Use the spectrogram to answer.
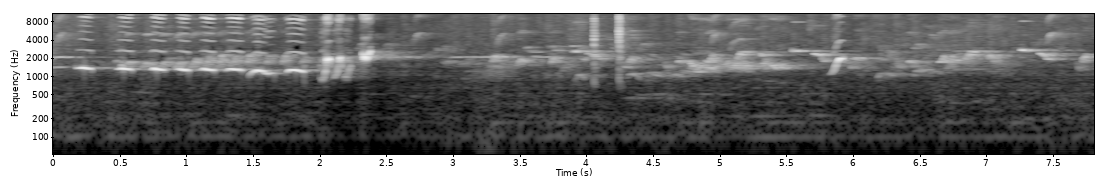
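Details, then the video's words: White-rumped shama kept caged and ringed in Jakarta, Indonesia, singing in 'pastol blorok' style. It opens with about eight evenly spaced chopped whistles, then a couple of sharp clicks and a long, varied warbling phrase, over a low hum. "Murai Batu Pastol Blorok Extreme Double Ring Apbn Bnr Gacor"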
